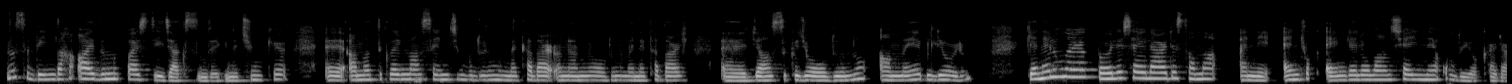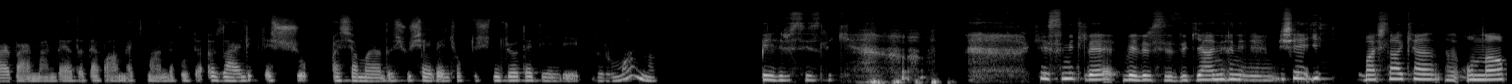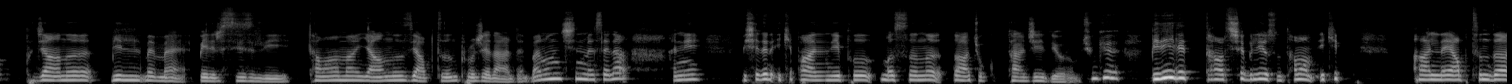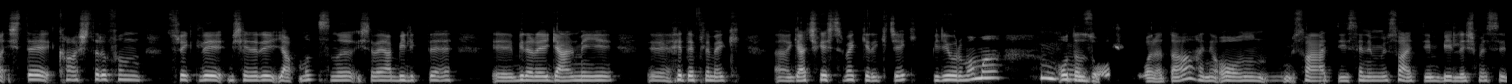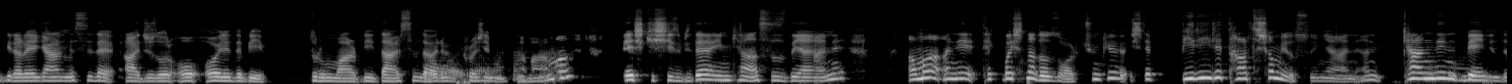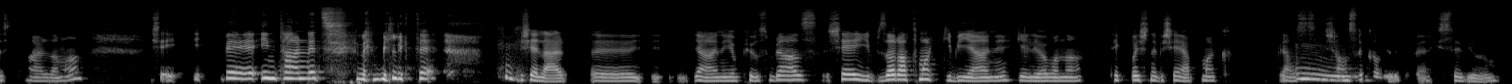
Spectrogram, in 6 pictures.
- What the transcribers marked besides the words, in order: other background noise; chuckle; distorted speech; laughing while speaking: "internetle birlikte"; static
- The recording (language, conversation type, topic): Turkish, advice, Projede bitmeyen kararsızlık ve seçim yapamama sorununu nasıl aşabilirim?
